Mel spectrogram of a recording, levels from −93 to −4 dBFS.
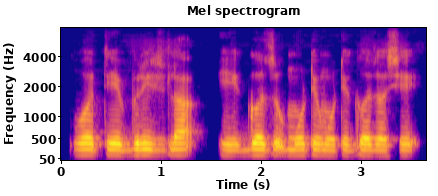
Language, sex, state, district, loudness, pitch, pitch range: Marathi, male, Maharashtra, Dhule, -17 LUFS, 130 Hz, 125-130 Hz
